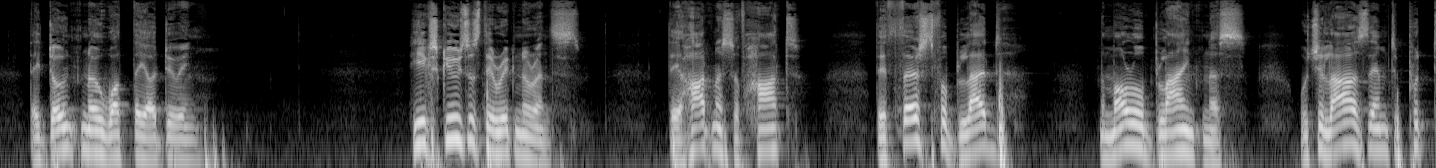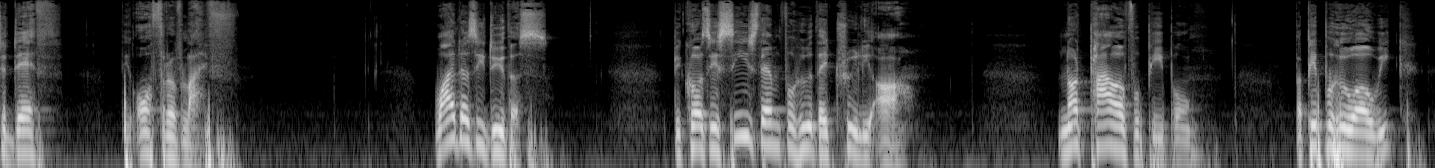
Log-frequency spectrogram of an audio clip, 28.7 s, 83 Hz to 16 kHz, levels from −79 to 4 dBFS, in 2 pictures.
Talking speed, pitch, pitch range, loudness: 115 wpm, 110 Hz, 90-145 Hz, -14 LUFS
